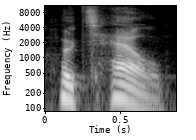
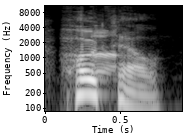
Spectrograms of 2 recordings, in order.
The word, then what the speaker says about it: hotel: it's the pronunciation of hotel so you stressed the first syllable you said hotel but no we stress we stress the second syllable hotel hotel right so one more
